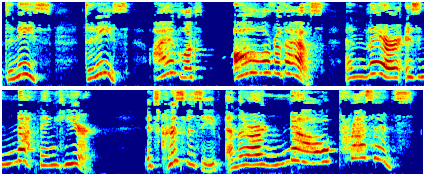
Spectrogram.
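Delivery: put-on high, worried girl's voice on the phone. Girl calling her friend about missing presents, worried high voice. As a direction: sound like a panicked little girl.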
